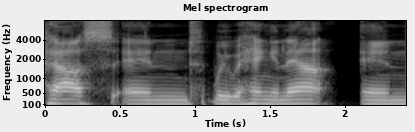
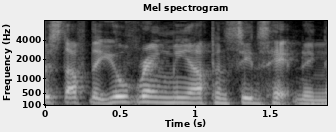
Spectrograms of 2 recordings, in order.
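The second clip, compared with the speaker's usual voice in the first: ordinary talk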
